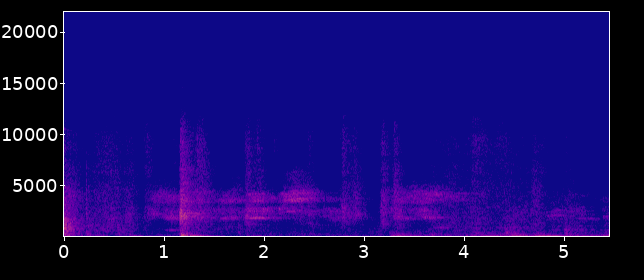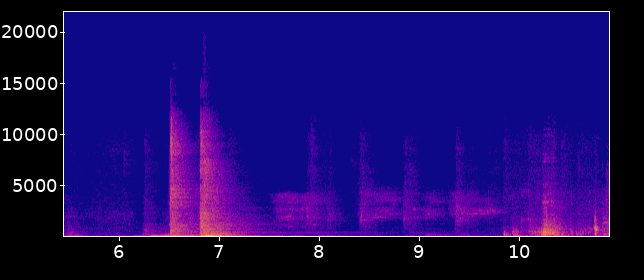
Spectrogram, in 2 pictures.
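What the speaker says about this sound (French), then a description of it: "ferme la porte de ma chambre." A bedroom door is pushed shut with a single firm thud and latch click in a quiet room, followed later by a smaller knock.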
